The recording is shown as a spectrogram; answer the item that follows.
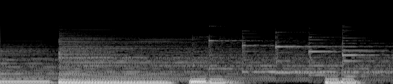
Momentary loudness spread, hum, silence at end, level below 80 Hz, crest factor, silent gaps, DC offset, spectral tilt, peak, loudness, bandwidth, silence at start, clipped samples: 12 LU; none; 0 s; -24 dBFS; 14 dB; none; under 0.1%; -10 dB/octave; -6 dBFS; -22 LUFS; 3.8 kHz; 0 s; under 0.1%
